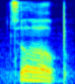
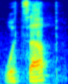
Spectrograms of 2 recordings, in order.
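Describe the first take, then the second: First: The phrase is said reduced, sounds run together. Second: The phrase is said fully, both words clear.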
